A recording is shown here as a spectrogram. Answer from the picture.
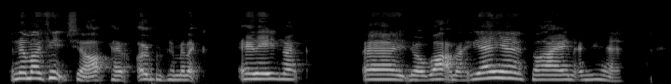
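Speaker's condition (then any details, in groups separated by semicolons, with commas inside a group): Down syndrome; present from birth, major heart surgery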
